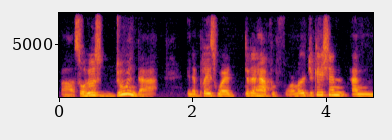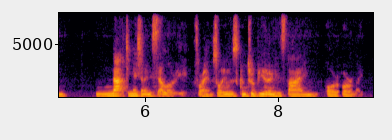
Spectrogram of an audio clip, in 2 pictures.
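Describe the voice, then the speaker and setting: A young man from Somalia, a newly elected council member, answering interview questions haltingly with many fillers and restarts. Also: fairly high pitch, breathy edge. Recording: muffled lo-fi audio.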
